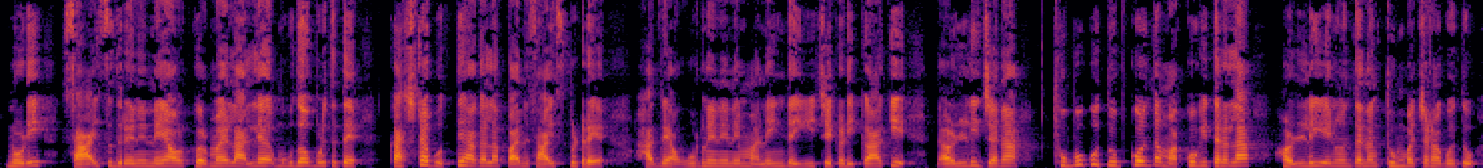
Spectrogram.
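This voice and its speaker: A woman voicing a young village man in a cartoon comedy, a scheming son who talks briskly and persuasively. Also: mid-range voice, steady tone, mellow, close to an everyday voice.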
